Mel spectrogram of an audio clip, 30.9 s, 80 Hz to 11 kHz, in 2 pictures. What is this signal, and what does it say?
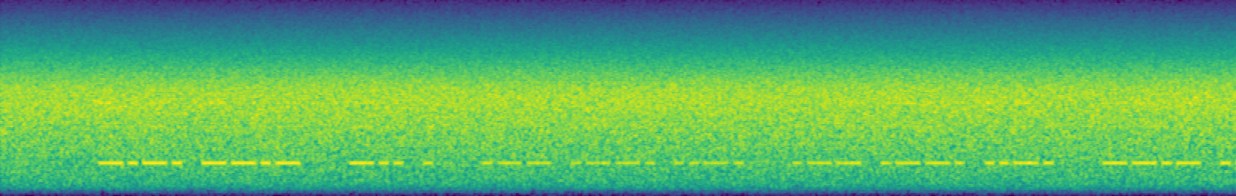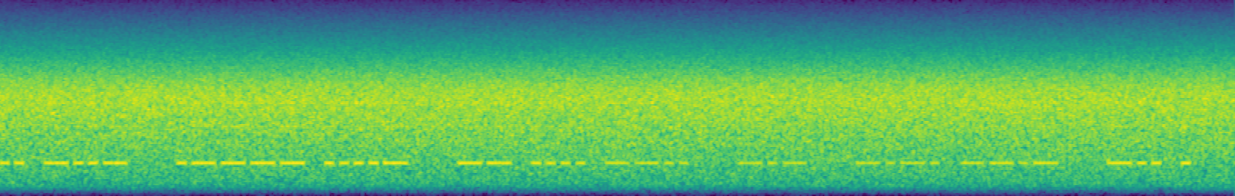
Morse code, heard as a keyed tone, machine-sent, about 13 wpm, 640 Hz, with heavy radio static. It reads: CQ DE WPF WPF QSX 14 MHZ K CQ DE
